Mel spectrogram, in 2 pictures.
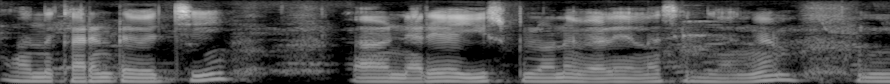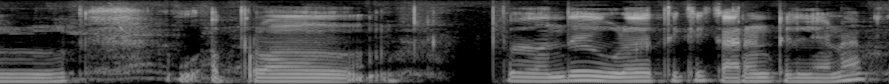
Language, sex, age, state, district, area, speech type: Tamil, male, 18-30, Tamil Nadu, Dharmapuri, urban, spontaneous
